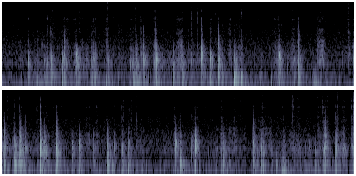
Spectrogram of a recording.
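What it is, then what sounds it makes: Loose brass door knob. A hand grips a loose brass-colored metal knob on a white interior door and jiggles it in place. Quiet, irregular bursts of short metallic clicks and rattles come in quick clusters throughout, each dying away almost at once, with a mid-pitched tone and little high content.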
